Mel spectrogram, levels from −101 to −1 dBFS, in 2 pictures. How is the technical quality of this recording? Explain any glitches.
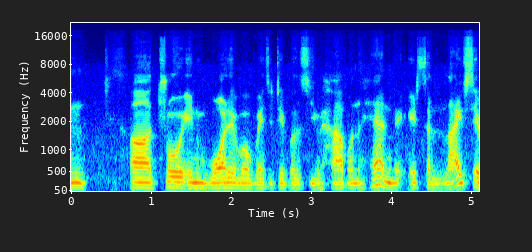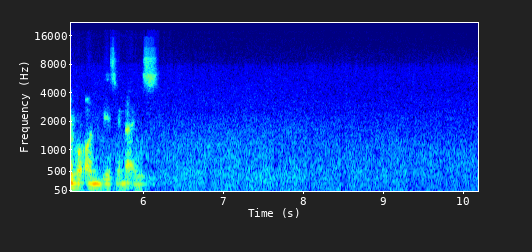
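The recording has two faults: a brief patch of synthetic background near the start, and a regular series of clicks through most of the speech.

Comfort noise in place of the background, 0.33 to 0.41 s: for about 80 ms in a pause, the real room sound, already about 40 dB below the loudest speech, turns into a smooth, featureless hiss, about 2 dB different in level. The likely cause is Opus discontinuous transmission filling the gap. On a spectrogram the textured background becomes a uniform smear.

Clock drift buffer slips, from 1.77 s to 9.41 s: a sharp click recurs every 2.55 s, about four times in all. Likely mismatched device clocks, off by a few hundred parts per million, make the buffer drop or repeat a few dozen samples each time. A spectrogram shows thin vertical lines, and the waveform shows small discontinuities.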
